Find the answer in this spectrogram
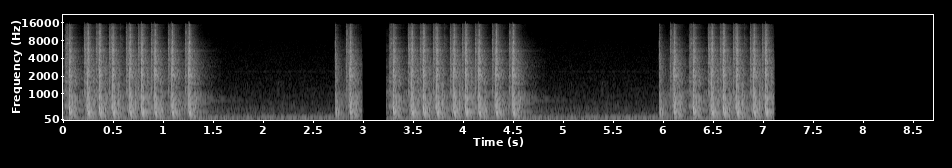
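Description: Typing sound effect: rapid keystroke clicks, about seven a second, in four runs as text is typed onto the screen.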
